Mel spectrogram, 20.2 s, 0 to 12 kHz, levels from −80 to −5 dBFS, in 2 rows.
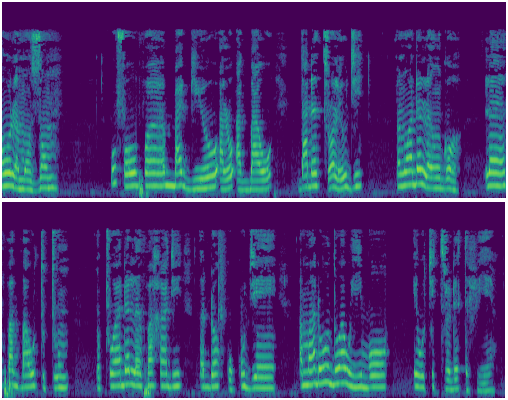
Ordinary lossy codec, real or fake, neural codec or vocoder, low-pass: MP3, 32 kbps; real; none; 7.2 kHz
